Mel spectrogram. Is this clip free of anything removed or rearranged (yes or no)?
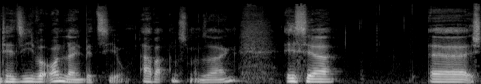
no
